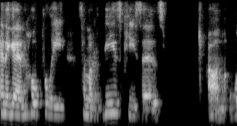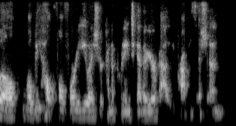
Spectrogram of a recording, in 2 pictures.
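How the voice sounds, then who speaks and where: Quick and lively, a woman speaks in a very deep, low voice. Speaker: real estate trainer. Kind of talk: webinar training. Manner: fast.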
